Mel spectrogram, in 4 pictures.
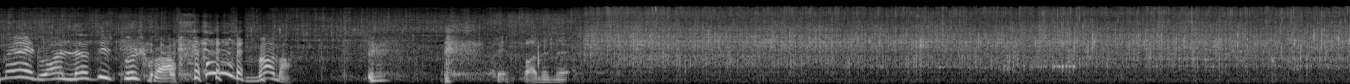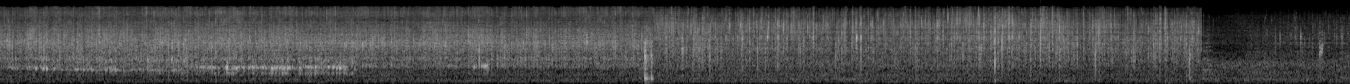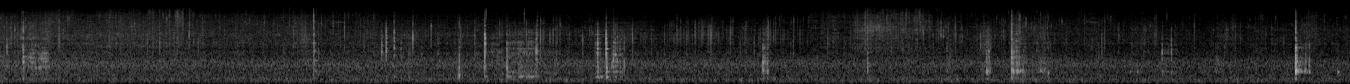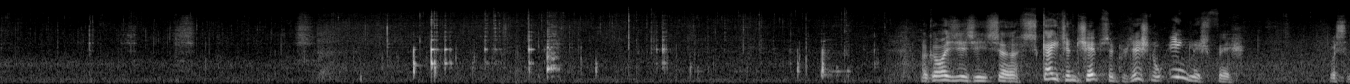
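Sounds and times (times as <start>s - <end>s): food frying in oil: 0.0s - 49.2s
oil pops and crackles: 5.3s - 25.6s, 26.2s - 27.7s, 28.3s - 43.4s, 44.0s - 49.4s.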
